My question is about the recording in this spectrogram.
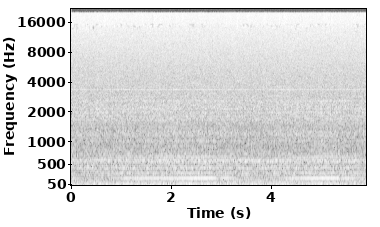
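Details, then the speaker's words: Seeburg SHFA1 stereo tube amplifier at first power-up, one channel tested: a faint low steady hum that swells and fades over hiss, appearing after a squeal and varying with the volume control; its source is not yet found. "when I did that and that squeal went through afterwards there's a new hum there's a new hum in town and it's volume dependent"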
